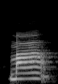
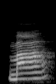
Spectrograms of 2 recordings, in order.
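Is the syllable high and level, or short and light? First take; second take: high level; high level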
